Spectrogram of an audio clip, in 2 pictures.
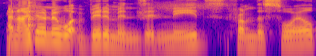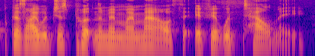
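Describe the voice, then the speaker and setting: A woman with a low voice, a podcast guest chatting in a bawdy, animated way and laughing often. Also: normal speed. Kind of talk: casual chat.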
